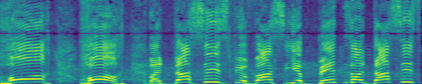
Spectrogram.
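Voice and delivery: high, impassioned urgency; fervent preacher's climax; God exhorting angels. Acted. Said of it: "dann sagt Gott zu seinen Engeln".

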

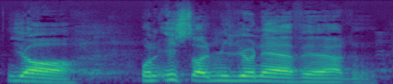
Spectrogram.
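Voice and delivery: low, dry mocking reply; sarcastic retort. Pastor mocking the stuttering deacon's dream, low sarcasm.

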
